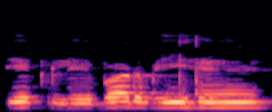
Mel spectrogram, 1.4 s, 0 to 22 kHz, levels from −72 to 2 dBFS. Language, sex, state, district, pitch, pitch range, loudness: Hindi, male, Bihar, Lakhisarai, 135 Hz, 135-140 Hz, -16 LUFS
